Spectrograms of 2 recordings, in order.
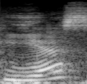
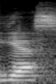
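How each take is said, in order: First: It is said in a sassy, annoyed tone. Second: It is said in a plain, respectful tone. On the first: The child responds grudgingly. The speaker calls it wrong. "say it with an attitude like" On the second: The child responds willingly. The speaker calls it right. "come to you the right way"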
